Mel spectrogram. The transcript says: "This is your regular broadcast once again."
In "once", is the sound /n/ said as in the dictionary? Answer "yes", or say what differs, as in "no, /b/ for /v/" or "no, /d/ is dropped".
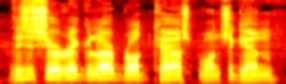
yes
